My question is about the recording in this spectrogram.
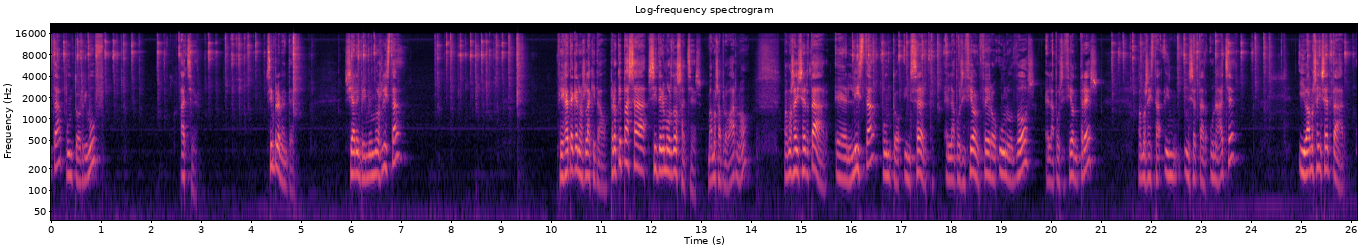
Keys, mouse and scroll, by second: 0.0-4.1 typing, 4.8 Return, 5.7-9.5 typing, 15.9-18.4 typing, 21.0-26.1 typing.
